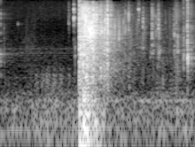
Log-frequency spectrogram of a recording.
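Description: A gunshot rings out once with a short echo.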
